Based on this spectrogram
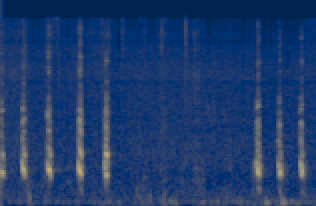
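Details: Rooster calling his hens to share a haul of beetles and mosquitoes, giving loud, clipped clucks in two bursts, four quick notes then a pause, then three more, with faint rustling between.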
